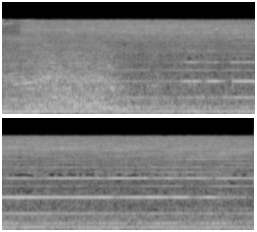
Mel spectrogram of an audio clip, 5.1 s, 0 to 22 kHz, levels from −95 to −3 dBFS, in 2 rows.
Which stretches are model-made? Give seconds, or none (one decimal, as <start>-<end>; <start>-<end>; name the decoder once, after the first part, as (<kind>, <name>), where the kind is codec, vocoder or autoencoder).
none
